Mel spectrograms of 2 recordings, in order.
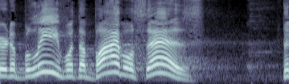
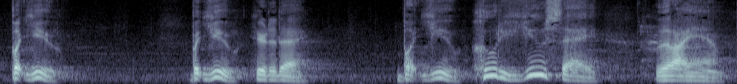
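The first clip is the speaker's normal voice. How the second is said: low, soft, searching question; hushed solemn question; 8 semitones lower, 8 dB quieter than usual. Acted. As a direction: ask it quietly, eye to eye. Hushed repetition of Jesus' question.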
